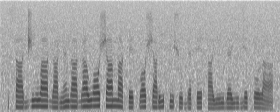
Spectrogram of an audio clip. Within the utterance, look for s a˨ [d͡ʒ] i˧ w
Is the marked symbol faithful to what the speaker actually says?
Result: yes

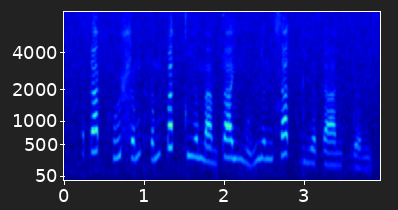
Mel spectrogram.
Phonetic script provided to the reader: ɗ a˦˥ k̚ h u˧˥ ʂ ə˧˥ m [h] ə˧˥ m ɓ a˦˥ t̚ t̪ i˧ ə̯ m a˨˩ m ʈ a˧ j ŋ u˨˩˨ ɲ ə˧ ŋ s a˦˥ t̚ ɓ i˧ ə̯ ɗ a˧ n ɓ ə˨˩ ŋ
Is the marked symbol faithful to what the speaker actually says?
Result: yes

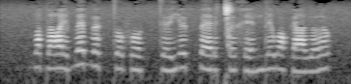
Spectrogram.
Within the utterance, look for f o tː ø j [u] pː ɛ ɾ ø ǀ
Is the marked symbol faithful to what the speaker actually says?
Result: no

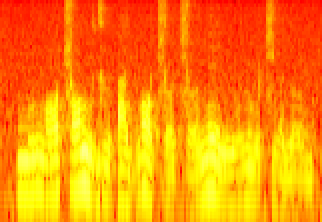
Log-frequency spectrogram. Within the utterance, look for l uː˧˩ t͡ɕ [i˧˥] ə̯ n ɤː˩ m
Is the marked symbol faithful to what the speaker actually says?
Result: no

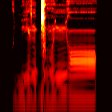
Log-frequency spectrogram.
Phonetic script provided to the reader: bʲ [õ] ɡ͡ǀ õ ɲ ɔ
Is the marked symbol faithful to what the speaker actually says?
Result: yes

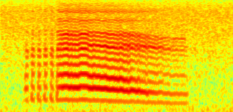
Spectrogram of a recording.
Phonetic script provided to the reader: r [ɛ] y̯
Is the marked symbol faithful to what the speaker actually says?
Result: no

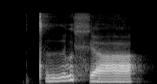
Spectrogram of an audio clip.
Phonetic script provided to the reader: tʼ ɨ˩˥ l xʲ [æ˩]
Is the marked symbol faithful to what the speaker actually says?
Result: no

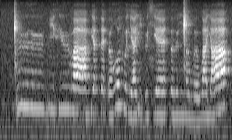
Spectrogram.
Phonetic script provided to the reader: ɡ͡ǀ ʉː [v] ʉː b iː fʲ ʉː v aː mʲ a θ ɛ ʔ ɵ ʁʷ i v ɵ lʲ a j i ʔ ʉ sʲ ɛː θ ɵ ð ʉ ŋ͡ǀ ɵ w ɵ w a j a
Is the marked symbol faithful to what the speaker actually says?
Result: no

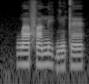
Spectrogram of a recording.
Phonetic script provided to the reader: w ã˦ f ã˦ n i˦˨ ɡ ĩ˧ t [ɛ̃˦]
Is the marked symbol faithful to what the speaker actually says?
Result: yes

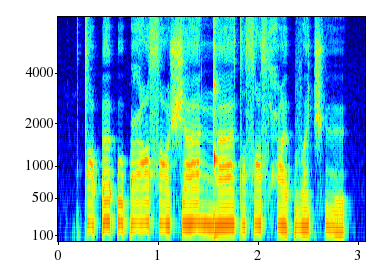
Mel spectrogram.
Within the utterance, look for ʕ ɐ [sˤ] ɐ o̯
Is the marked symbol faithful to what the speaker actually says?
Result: yes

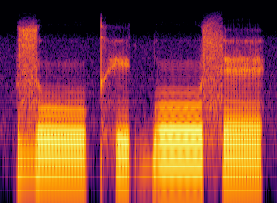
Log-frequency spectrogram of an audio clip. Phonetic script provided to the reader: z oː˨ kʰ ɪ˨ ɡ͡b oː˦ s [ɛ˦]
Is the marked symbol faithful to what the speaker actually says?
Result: yes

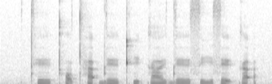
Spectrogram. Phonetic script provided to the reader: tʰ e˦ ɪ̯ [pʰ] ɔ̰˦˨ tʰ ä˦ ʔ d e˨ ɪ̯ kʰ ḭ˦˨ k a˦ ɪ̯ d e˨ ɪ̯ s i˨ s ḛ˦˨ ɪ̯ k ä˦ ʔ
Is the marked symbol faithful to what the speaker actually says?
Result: no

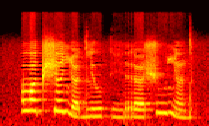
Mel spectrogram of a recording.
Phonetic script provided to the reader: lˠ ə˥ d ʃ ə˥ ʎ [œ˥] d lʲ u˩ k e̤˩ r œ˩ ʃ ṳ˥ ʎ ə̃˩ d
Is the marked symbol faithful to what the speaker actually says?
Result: no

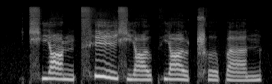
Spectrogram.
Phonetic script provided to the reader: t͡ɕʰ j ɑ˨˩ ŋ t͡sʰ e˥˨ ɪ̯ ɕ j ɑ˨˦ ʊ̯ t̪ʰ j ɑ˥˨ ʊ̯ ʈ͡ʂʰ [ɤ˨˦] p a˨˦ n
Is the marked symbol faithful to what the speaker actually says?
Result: yes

